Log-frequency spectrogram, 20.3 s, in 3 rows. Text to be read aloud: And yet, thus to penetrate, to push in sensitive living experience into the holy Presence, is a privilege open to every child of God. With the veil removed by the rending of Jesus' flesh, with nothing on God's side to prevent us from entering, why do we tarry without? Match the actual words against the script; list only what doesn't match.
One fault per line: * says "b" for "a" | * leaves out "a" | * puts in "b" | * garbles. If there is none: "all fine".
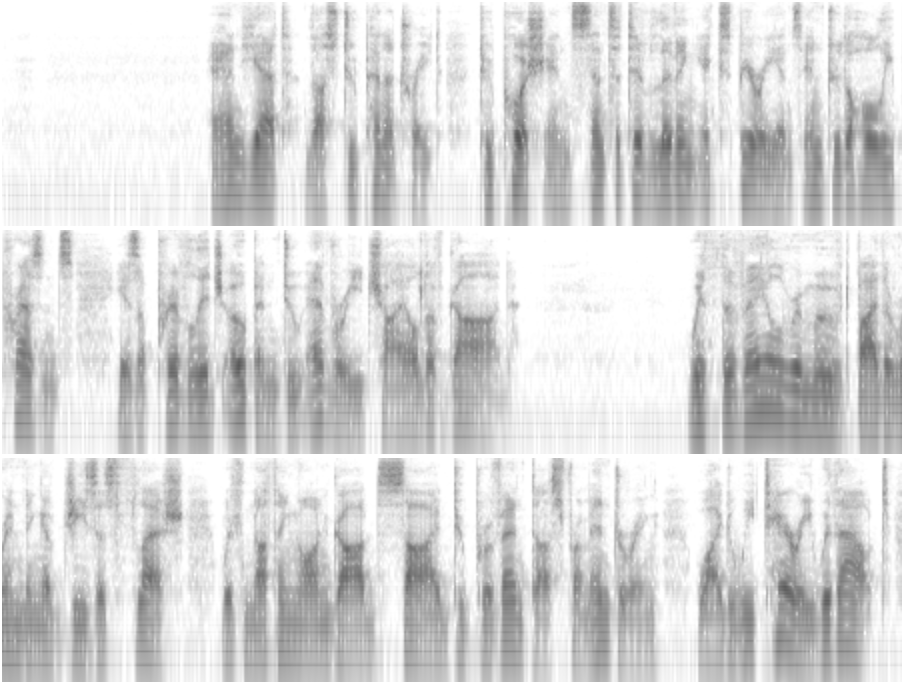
all fine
